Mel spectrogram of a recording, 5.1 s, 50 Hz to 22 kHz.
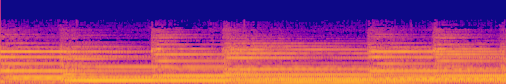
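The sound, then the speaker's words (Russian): Big Ben, the 13-ton bell inside the 61-metre clock tower of the British Parliament in London, chimes in a slow sequence of deep, resonant strikes, each ringing out and overlapping the lingering hum of the last, loud and unaccompanied by voices. “Однако первоначально так называли лишь большой 13-тонный колокол, установленный внутри башни.”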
